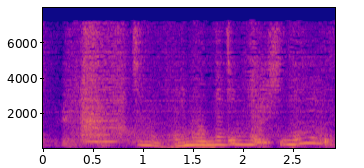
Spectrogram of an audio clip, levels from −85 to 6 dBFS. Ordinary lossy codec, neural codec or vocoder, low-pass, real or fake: MP3, 32 kbps; codec, 44.1 kHz, 0.9 kbps, DAC; 7.2 kHz; fake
